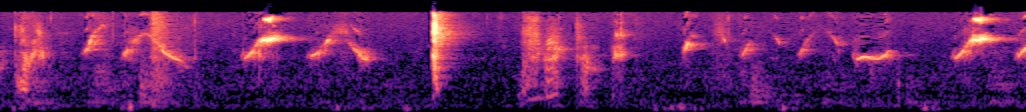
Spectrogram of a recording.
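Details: Parakeet kept as a pet, flirting with a stylus: short high chirps, warbled twists and a sudden sharp click-like squeak amid steady chatter.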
